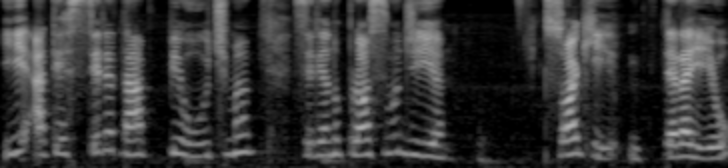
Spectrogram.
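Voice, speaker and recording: A woman speaks in a high pitch with an animated tone. Her pitch varies in an ordinary way. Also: moderate pace. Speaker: psychologist and entrepreneur. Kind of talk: podcast interview, personal story.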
